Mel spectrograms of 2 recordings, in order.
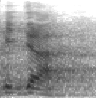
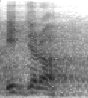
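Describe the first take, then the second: First: The last syllable is said with a plain 'ra'. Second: The last syllable is said with a heavy 'ro'. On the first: The speaker calls it wrong. "kita nyebutnya hijrah" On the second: The speaker calls it right. "saya sendiri menyebutnya hijrah karena itu huruf ro"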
